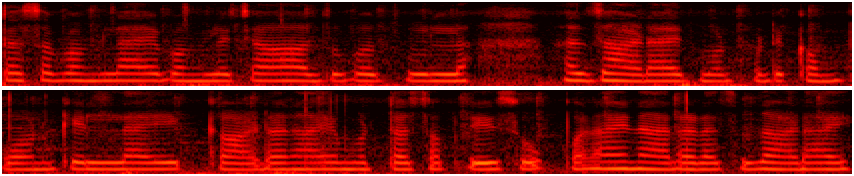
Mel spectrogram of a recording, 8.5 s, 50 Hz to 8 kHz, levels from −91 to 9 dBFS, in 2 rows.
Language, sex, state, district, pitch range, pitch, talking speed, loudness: Marathi, female, Maharashtra, Solapur, 225-240 Hz, 230 Hz, 150 wpm, -45 LUFS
